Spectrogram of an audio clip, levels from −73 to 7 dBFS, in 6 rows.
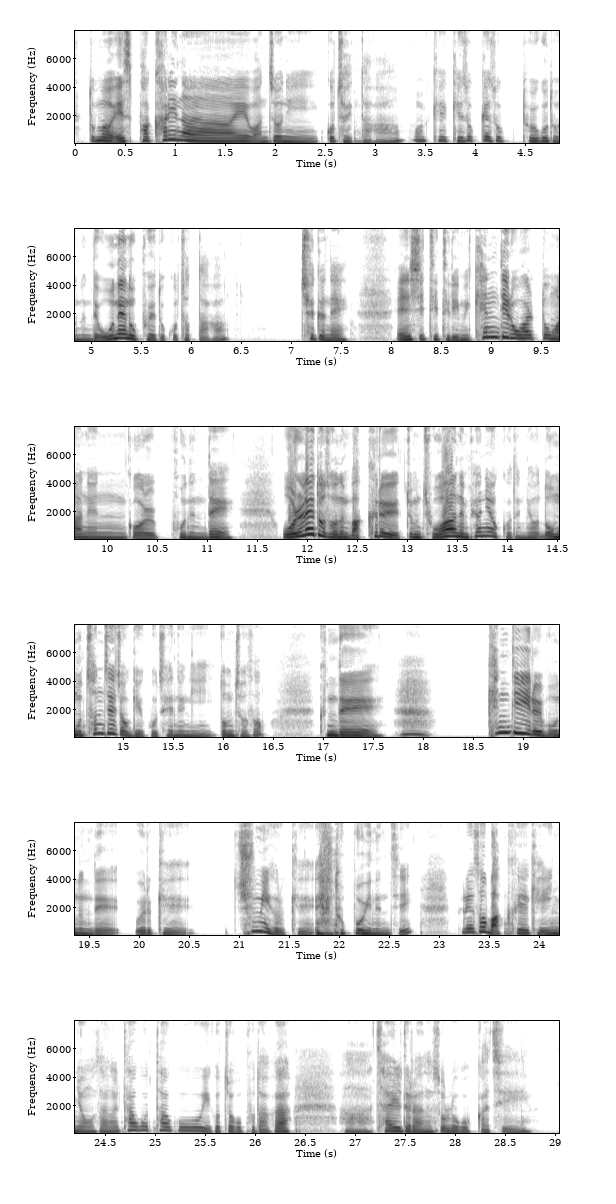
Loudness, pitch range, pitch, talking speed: -16 LUFS, 160-225 Hz, 185 Hz, 305 characters per minute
